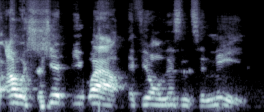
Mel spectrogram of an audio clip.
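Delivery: ordinary delivery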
